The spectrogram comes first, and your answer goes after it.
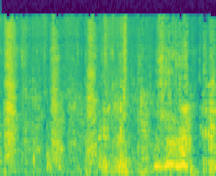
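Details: Pungsan dogs at a Pungsan dog kennel, a dog from outside being merged into the group as rank is sorted out; rough, low growling and muffled barks over a noisy background.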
